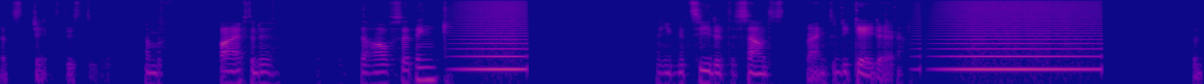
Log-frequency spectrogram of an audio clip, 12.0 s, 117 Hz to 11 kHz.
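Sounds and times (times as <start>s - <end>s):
synthesizer held note: 4.5s - 5.3s, 9.2s - 11.1s.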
